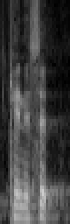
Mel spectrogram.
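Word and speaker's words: Knesset: Y en hebreo moderno, de allí salió la palabra Keneset, que significa parlamento. ¿Cómo se dice parlamento en hebreo? Hebrew Keneset.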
